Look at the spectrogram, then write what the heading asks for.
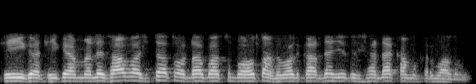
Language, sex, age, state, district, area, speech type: Punjabi, male, 30-45, Punjab, Ludhiana, rural, conversation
